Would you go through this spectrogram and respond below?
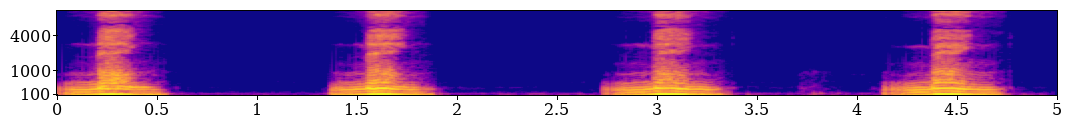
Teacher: I call this the low breathy tone because you're kind of aspirating a little bit when you're saying the gtone uh so practice that one a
